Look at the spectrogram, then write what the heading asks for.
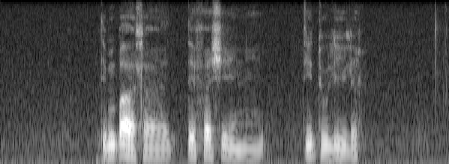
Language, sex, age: Swati, male, 25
